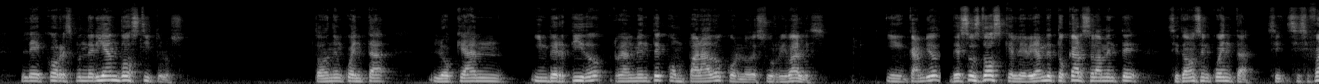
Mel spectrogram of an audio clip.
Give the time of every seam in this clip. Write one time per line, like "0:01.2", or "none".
0:09.4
